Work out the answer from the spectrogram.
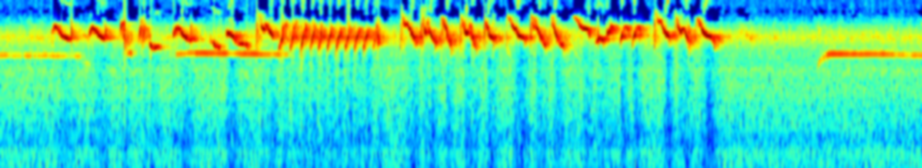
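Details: White-eye (Zosterops), a caged songbird in Indonesia, in 'gacor ngalas ngeroll' rolling song style, singing with open beak: fast, high twittering runs of repeated chirps and trills, almost unbroken for seven seconds. A thin steady whistle sounds before and after, with a faint low hum.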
